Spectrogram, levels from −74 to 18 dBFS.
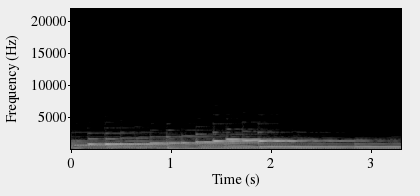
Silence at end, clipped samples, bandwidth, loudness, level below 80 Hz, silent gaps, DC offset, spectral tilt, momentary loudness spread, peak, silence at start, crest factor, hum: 0 s; under 0.1%; 5.8 kHz; -24 LUFS; -50 dBFS; none; under 0.1%; -9 dB/octave; 10 LU; -10 dBFS; 0 s; 14 dB; none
